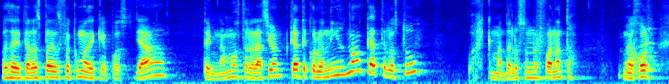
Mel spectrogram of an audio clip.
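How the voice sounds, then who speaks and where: Pitch runs high for this man, with ordinary pitch variation. He talks at a very fast pace. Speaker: podcast host. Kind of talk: casual chat; reading aloud.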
